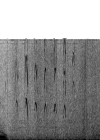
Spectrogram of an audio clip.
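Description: Rapid, high-pitched chirping, about seven chirps a second, from the cath lab's X-ray system during live fluoroscopy while a catheter is steered into the right coronary artery; it stops about a second in, over a low hum.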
